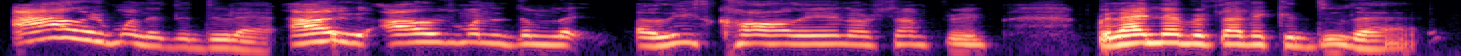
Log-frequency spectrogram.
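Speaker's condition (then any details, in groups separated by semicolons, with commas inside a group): Cerebral palsy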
